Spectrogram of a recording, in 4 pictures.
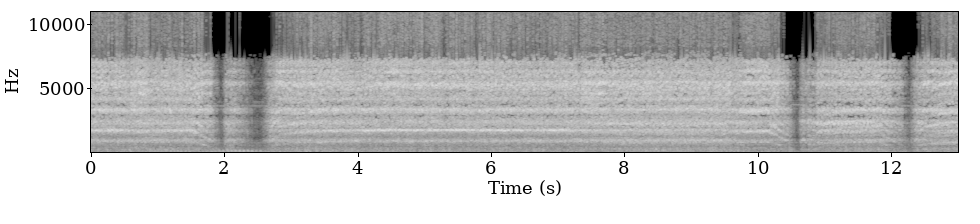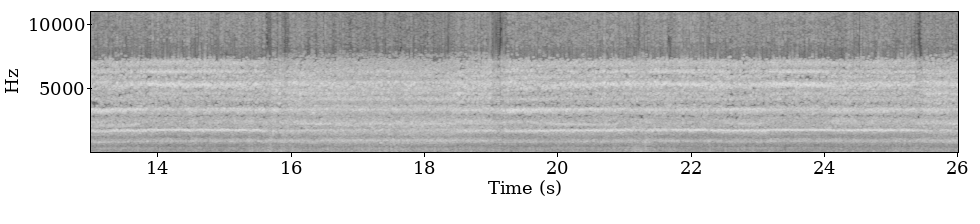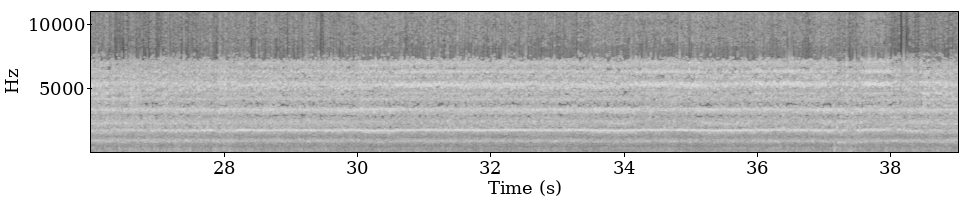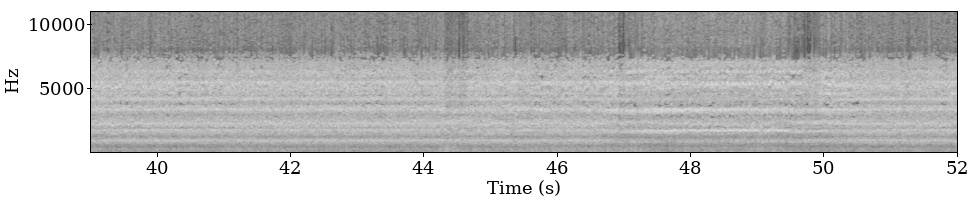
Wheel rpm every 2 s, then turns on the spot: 220, 110, 230, 230, 210, 150, 140, 220, 210, 220, 220, 230, 230, 220, 230, 230, 230, 220, 230, 220, 210, 210, 210, 210, 210, 210.
none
